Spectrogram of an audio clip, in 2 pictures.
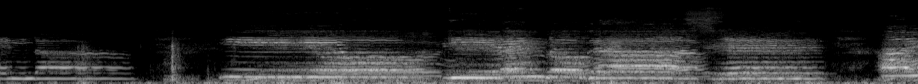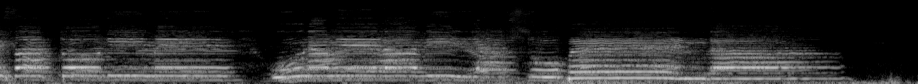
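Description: A church choir, mostly women's voices, singing a slow responsorial psalm refrain in long held phrases with short breaths between them.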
